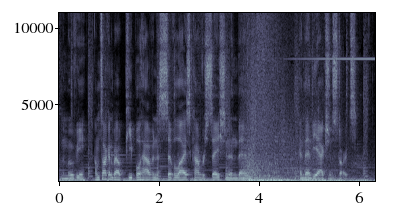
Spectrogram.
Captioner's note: boom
